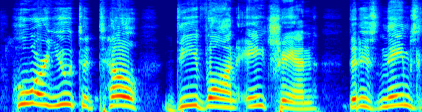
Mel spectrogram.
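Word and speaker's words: D'Von: And he said, not only are you guys pronouncing my last name wrong, it's Achane, it's also Devon, not Devon.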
